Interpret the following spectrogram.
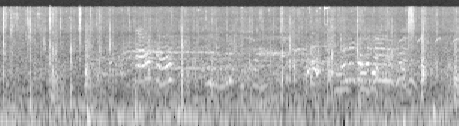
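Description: Footsteps of people walking on a paved path, a string of short irregular steps, with faint voices talking.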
